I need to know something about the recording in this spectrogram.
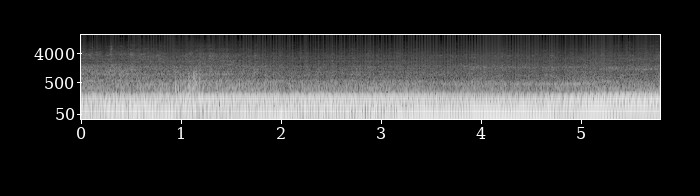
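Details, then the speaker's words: LSVTEC turbo engine on E85, cranking in neutral with the fuel pumps on, after a new valve cover, lines and catch can, before bleeding the cooling system: steady low churning for several seconds as it tries to catch. A normal long crank on ethanol. "Fuel pumps on, neutral. Give it a few shots because it is E85."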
